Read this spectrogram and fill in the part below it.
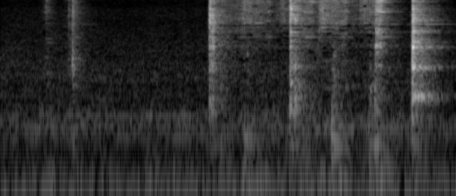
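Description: Small moong dal lentils dry-roast slowly in a pan, heard as quiet, scattered clinks and scrapes of a utensil against the metal, growing a little busier toward the end.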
